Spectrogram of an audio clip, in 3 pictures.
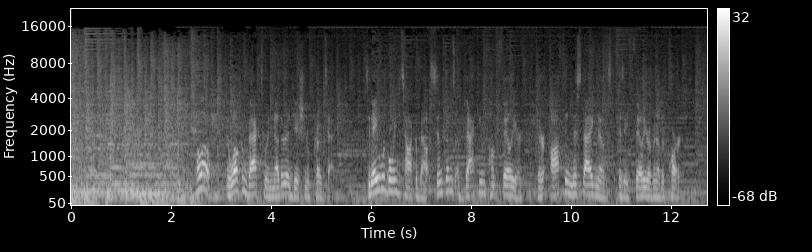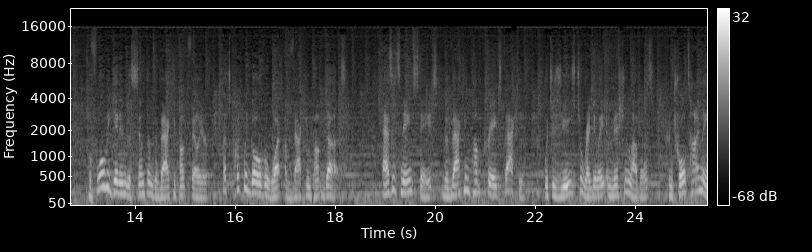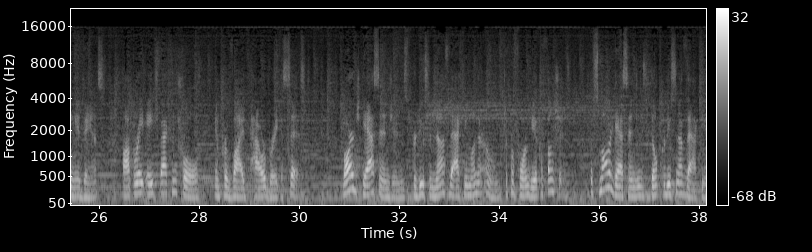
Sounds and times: Music: 0.0s - 38.1s
Speech: 2.5s - 5.3s, 5.9s - 12.2s, 13.0s - 18.2s, 18.9s - 30.1s, 30.8s - 38.1s.

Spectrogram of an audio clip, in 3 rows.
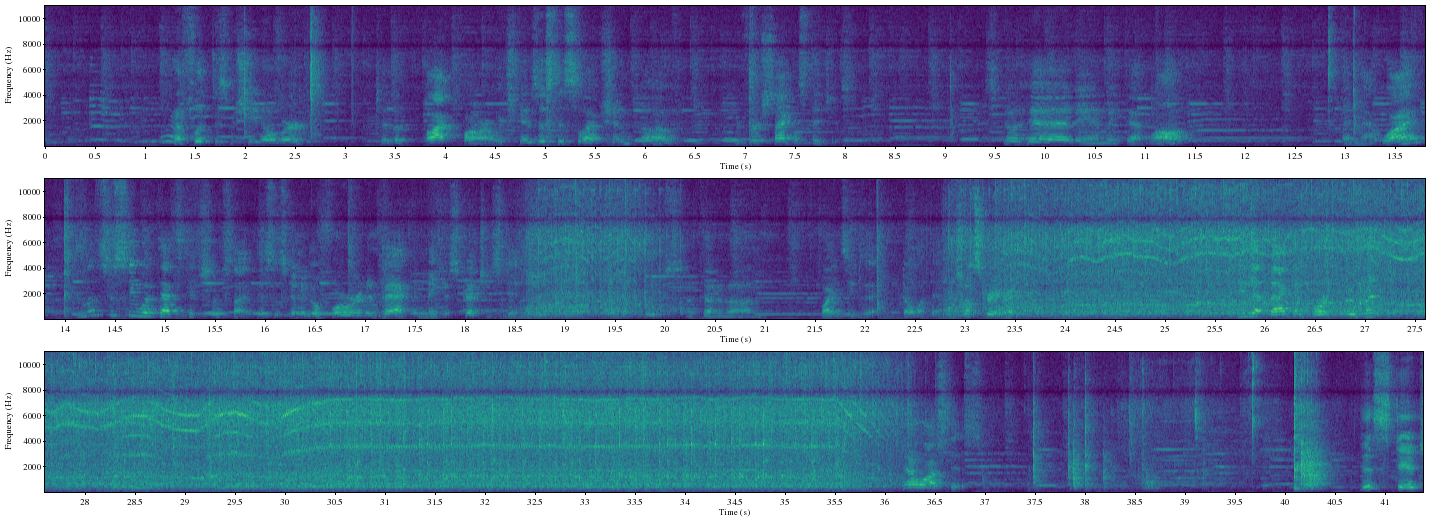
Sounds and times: Music: 0.0s - 41.3s
Speech: 1.2s - 2.6s, 3.3s - 8.1s, 9.6s - 11.4s, 12.9s - 18.6s, 19.8s - 21.0s, 21.6s - 23.6s, 25.7s - 27.2s, 36.2s - 37.0s, 40.8s - 41.3s
Sewing machine: 18.6s - 20.2s, 22.8s - 36.3s.

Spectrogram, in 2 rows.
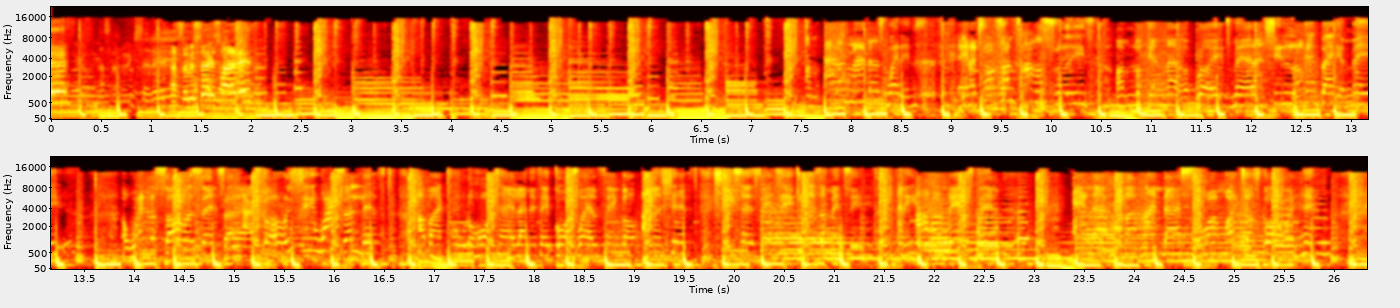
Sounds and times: Music: 0.0s - 26.3s.

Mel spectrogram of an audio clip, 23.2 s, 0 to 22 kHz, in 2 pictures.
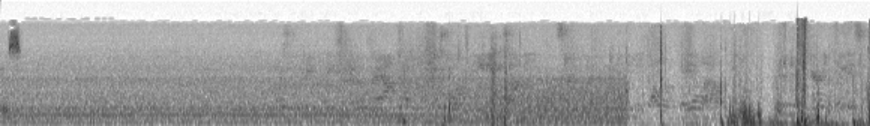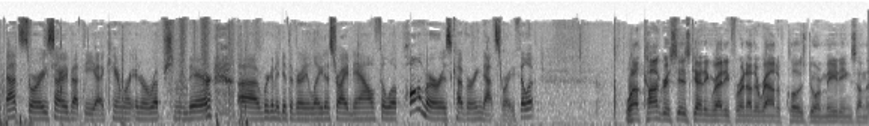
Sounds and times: Speech: 3.7s - 9.7s, 10.4s - 18.7s, 20.0s - 23.1s.

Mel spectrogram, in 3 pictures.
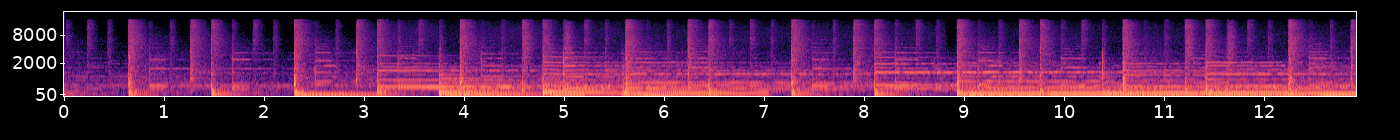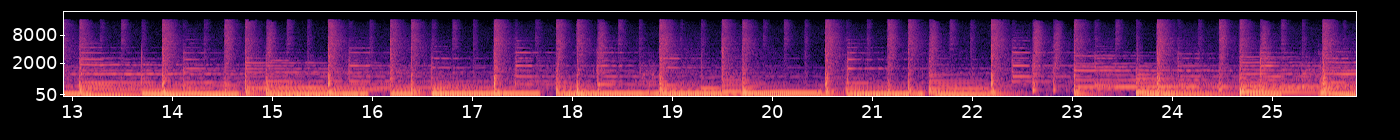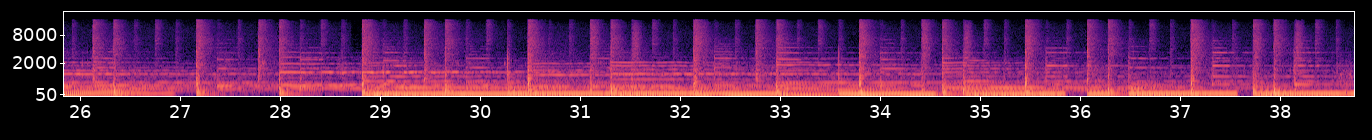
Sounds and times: Strum: 0.0s - 38.7s.

